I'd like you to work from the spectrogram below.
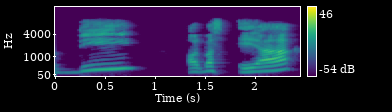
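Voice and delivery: दी held long, then a stretched एया; broken into parts. Shown as a demonstration. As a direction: split the word slowly into दी and एया, no र. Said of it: "इसे पढ़ना है, देखो". (दी और एया, खींचकर अलग-अलग)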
